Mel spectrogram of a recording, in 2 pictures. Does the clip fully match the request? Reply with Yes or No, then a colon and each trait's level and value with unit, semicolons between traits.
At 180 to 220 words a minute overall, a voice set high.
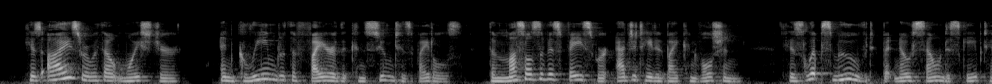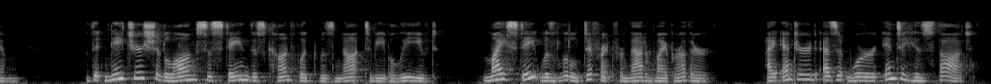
No: average, 185 wpm; medium, 175 Hz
